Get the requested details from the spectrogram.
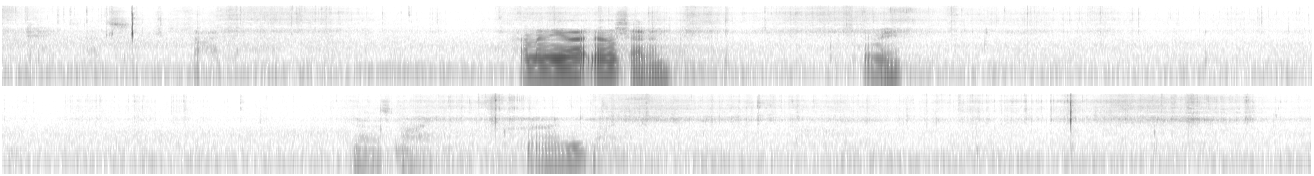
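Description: Scissors snip through plant stems.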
